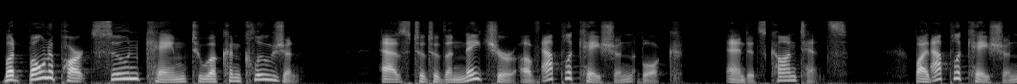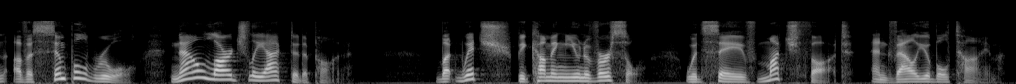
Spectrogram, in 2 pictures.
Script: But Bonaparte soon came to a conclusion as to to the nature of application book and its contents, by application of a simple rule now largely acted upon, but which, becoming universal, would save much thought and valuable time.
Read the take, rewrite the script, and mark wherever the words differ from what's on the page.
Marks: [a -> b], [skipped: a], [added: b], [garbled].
But Bonaparte soon came to a conclusion as to to the nature of application book and its contents, by application of a simple rule now largely acted upon, but which, becoming universal, would save much thought and valuable time.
